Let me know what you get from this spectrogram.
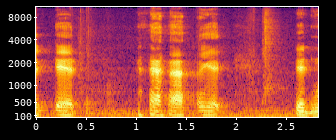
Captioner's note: laughs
